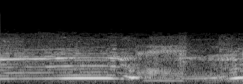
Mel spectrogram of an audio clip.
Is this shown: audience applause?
no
